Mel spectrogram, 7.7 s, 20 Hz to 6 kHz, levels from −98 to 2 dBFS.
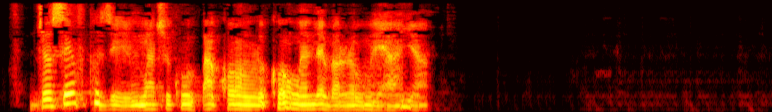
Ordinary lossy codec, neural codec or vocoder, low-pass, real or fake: MP3, 24 kbps; codec, 16 kHz in and 24 kHz out, 0.6 kbps, FireRedTTS-2 codec; 5.4 kHz; fake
